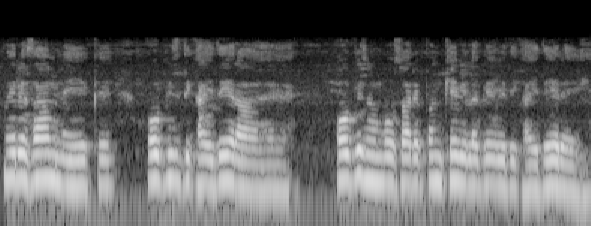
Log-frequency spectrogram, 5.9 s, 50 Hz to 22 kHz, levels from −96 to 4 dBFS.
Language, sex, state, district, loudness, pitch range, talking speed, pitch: Hindi, male, Haryana, Rohtak, -16 LUFS, 140-170 Hz, 205 wpm, 150 Hz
